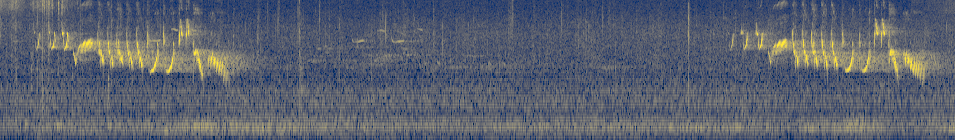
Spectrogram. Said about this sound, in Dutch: Maar dit is de zang van de vink. Kan ik ook nog wel even opnemen voor je.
